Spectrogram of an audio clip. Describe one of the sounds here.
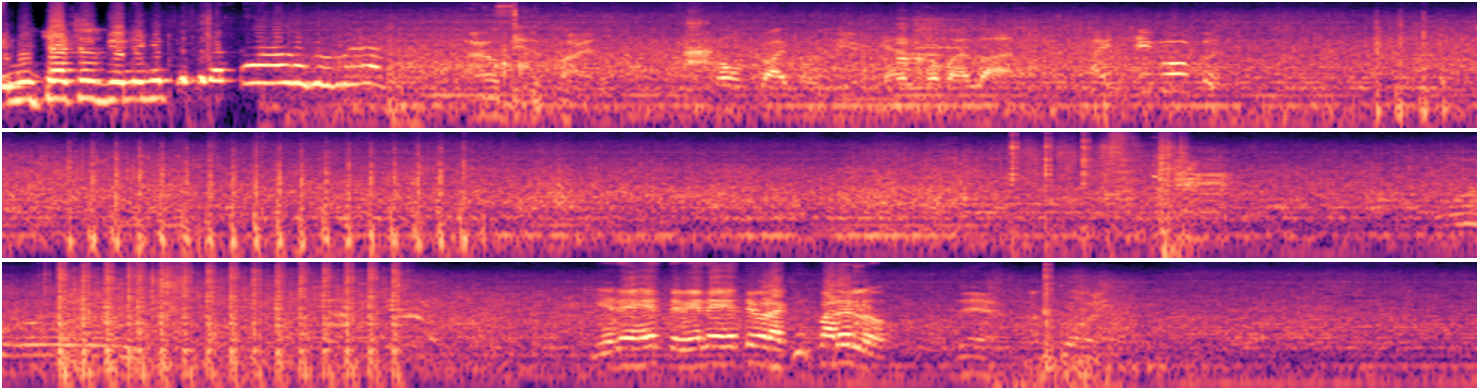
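A helicopter's engine roars and its rotor thumps steadily overhead.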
